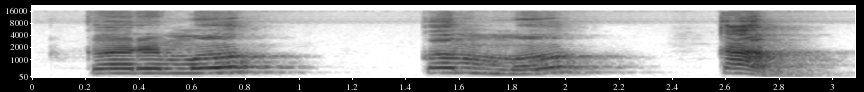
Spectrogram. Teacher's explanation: म्हणजे म्हणजे कर्म चा कर्म असा न करता कम्म झाला मराठीमध्ये कम्म जोडाक्षर पण सिम्पलीफाय करून आणि कॉम्पेन्सेशन म्हणून क चा का करून कम्म चा काम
